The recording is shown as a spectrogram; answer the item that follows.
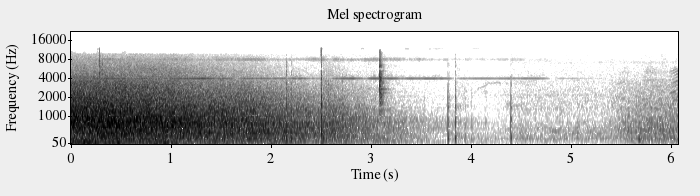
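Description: A fireworks display dying away: a loud wash of sound fades out over about three seconds, followed by about five scattered sharp cracks from the last fireworks.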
